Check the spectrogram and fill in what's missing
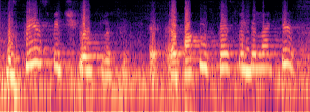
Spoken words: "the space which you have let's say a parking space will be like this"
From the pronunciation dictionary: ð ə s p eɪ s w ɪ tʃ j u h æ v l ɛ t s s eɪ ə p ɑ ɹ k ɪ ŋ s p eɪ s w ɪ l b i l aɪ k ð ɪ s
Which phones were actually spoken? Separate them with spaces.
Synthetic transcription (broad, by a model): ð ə s p eɪ s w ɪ tʃ j u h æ p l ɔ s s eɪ ə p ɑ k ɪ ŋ s p eɪ s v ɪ l b i l aɪ k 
